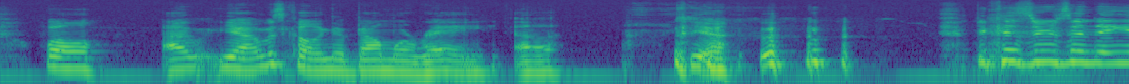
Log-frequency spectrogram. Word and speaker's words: Balmorhea: But when you drive into Balmorhea, and Balmorhea is named after 3 individuals.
